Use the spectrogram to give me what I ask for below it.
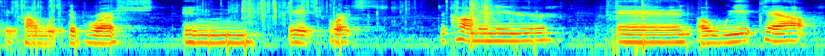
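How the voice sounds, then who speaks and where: Chatty grandmother vlogging, relaxed and low. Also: slight background noise. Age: 50s. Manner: chatty, folksy, talks while eating cake. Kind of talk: casual chat.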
